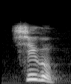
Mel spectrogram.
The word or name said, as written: sigum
